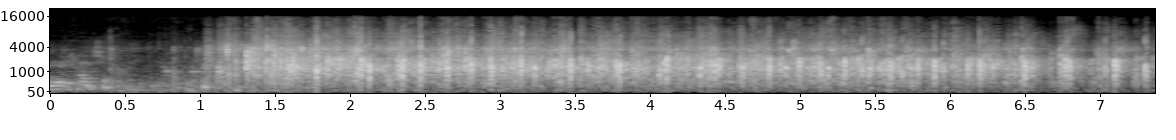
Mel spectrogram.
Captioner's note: applause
